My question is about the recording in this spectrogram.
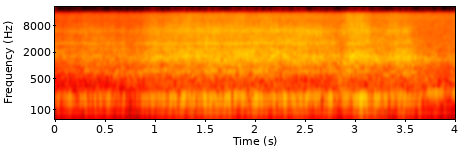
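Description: Milling machine's axis drive jogging the Z axis back and forth to centre a Haimer taster on a ball: a steady low hum under a whirring rush. The whir grows about a second in and stops just before the end.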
